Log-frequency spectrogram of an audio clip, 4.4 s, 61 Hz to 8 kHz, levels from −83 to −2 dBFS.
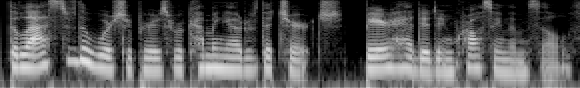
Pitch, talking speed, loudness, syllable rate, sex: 175 Hz, 205 wpm, -21 LUFS, 6.0 syllables/s, female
